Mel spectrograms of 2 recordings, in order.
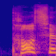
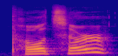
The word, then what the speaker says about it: Potter: Potter and granger end with a schwah. Potter. Granger in British English. You don't say porter nor granger.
